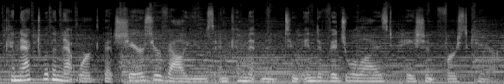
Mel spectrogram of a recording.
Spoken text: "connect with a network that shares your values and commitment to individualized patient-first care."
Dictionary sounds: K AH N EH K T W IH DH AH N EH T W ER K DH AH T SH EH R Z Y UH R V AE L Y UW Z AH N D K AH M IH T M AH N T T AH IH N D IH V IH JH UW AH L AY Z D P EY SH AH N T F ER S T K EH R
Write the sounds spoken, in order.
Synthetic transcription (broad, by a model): K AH N EH K T W IH DH AH N EH T W ER K DH AH T SH EH R Z Y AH R V AE L Y UW Z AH N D K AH M IH T M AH N T T IH N D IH V IH JH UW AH L AY Z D P EY SH AH N T F ER S T K EH R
